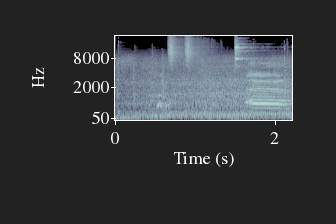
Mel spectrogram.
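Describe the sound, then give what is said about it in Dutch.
A bus engine rumbles low and steady as the vehicle sets off and heads onto a motorway, a short stretch of continuous road drone that grows slightly louder near the end. “Wanneer we ingegespt en wel zijn, komt de bus in beweging en zijn we onderweg. Als we de snelweg opdraaien”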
